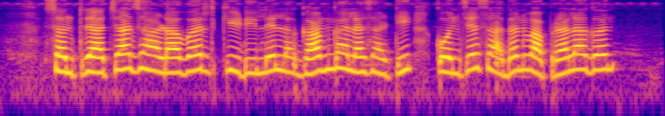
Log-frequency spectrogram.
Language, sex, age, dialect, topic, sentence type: Marathi, female, 25-30, Varhadi, agriculture, question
